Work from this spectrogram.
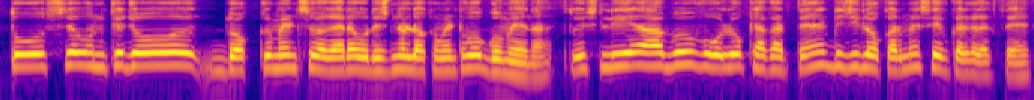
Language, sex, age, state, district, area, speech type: Hindi, male, 18-30, Madhya Pradesh, Jabalpur, urban, spontaneous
